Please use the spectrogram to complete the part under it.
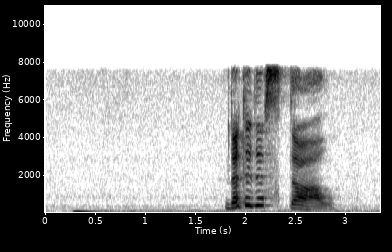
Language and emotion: Russian, angry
